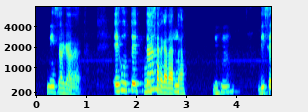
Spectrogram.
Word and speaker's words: Nisargadatta: ¿Así se pronuncia? Nisargata. Nisargadatta.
